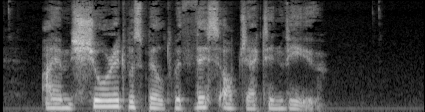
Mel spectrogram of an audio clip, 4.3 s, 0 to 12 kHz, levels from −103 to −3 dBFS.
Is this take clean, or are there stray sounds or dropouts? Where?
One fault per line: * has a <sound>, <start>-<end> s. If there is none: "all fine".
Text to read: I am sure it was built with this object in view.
all fine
